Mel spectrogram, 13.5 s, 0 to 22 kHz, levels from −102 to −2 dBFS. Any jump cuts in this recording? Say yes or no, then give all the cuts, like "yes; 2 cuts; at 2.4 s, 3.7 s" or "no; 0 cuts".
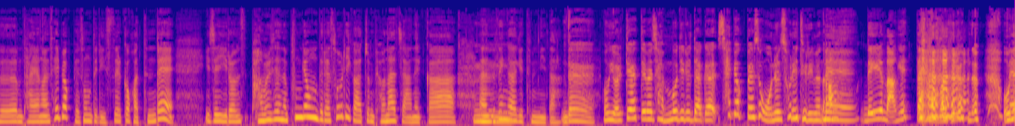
yes; 1 cut; at 8.0 s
